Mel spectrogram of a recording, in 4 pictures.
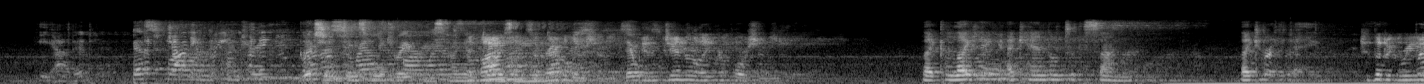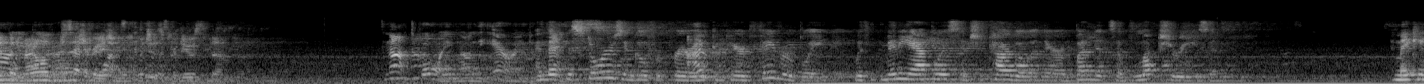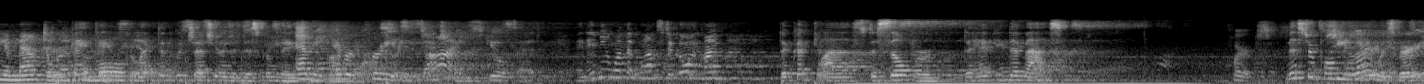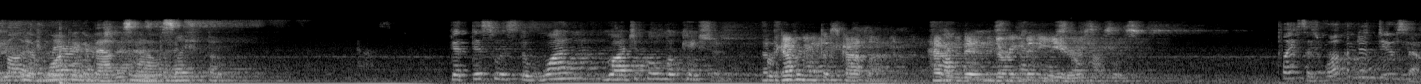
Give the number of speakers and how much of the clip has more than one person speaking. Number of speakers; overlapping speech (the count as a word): six, about 58%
